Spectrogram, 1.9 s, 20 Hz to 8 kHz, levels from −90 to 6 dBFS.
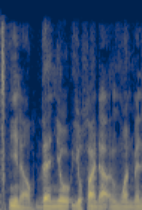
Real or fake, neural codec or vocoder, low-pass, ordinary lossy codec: fake; codec, 44.1 kHz, 7.8 kbps, Pupu-Codec; 7.2 kHz; AAC, 48 kbps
